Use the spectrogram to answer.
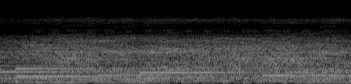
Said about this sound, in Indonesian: Sekali lagi Mohon maaf kalau ada suara bising Seperti mobil, motor Karena aku selain rumahku di pinggir jalan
